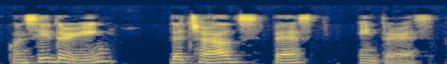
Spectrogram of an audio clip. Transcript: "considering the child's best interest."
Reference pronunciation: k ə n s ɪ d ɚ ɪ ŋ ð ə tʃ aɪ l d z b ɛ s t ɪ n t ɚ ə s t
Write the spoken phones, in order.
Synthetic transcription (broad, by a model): k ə n s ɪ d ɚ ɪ ŋ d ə tʃ aɪ l d s b ɛ s t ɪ n t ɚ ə s t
